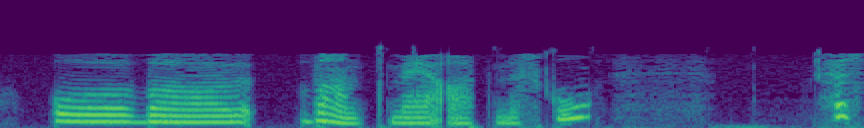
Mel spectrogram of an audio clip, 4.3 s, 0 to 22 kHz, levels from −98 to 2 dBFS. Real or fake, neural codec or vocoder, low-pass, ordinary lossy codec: real; none; 19.8 kHz; AAC, 16 kbps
